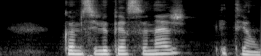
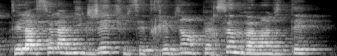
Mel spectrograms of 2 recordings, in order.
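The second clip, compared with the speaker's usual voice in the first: normal talking voice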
